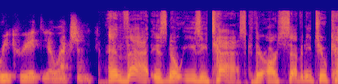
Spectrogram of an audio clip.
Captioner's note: voiceover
